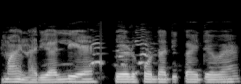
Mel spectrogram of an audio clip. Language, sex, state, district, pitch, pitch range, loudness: Rajasthani, male, Rajasthan, Nagaur, 120 Hz, 115-120 Hz, -16 LUFS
